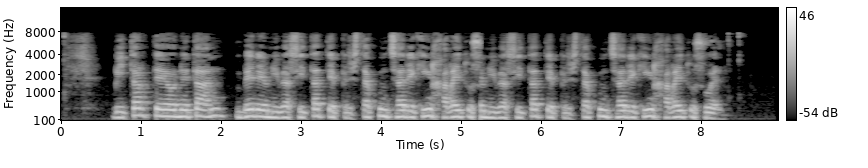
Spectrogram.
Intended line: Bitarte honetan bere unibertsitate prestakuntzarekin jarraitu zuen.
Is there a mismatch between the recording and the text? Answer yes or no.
yes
